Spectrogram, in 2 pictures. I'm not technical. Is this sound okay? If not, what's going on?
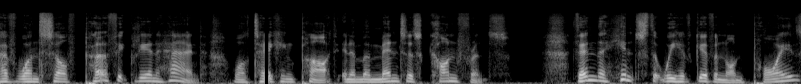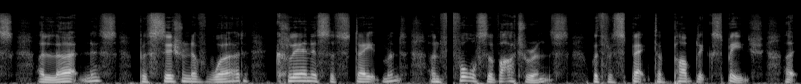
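No. The speech cuts out to silence twice, at 2.64 to 2.70 s and at 12.48 to 12.56 s. Each gap is a fraction of a second. This is likely a Bluetooth dropout: sound data reached the headphones too late and was skipped.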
